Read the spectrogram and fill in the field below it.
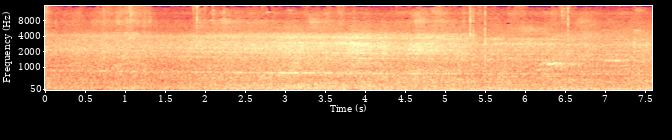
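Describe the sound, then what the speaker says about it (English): A steady, broad engine roar of an airplane passing overhead, swelling slightly in the middle and holding loud throughout. "You see the airplane?"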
